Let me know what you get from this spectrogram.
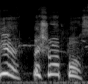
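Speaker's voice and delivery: very high made-up character voice. Speaker shows the voice they used to give him, high-pitched voice. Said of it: "I used to give him a high voice like".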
